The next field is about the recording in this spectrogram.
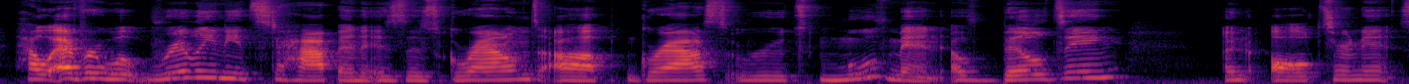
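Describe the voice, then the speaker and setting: Earnest woman, low and bright. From New Haven, Connecticut area, USA. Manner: earnest, discursive, restarts often. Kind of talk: unscripted religious monologue.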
